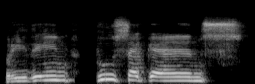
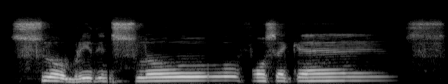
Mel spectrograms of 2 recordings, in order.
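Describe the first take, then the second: First: Evenly drawn-out count, lengthened ending; measured breathing cue. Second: Very slow, long-held vowels; longer, slower cue. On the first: Teacher guiding a two-second breath, measured and drawn-out. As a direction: pace a short breath with the words. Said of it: "between two seconds". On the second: Teacher lengthening the group's breath, very slow and drawn-out. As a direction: stretch SLOW out across a whole breath. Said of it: "make it a bit longer, slower now". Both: Shown as a demonstration.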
